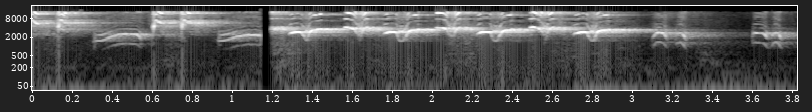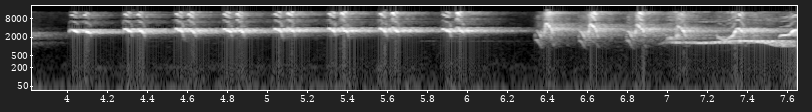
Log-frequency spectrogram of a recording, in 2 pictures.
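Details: Chinese hwamei in lively song, mixing upward-slurred whistles, dense buzzy trills and a fast run of about fifteen identical clipped notes, finishing with a lower, drawn-out whistle.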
